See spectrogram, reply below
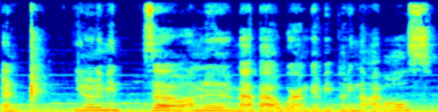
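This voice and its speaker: A woman's voice: a little high, brisk, over music. A woman hosting a makeup tutorial in a casual, chatty style, with an offhand, self-deprecating and informal way of talking.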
